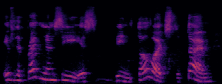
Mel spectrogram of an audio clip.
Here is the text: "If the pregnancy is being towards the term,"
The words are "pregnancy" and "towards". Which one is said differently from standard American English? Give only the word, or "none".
towards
